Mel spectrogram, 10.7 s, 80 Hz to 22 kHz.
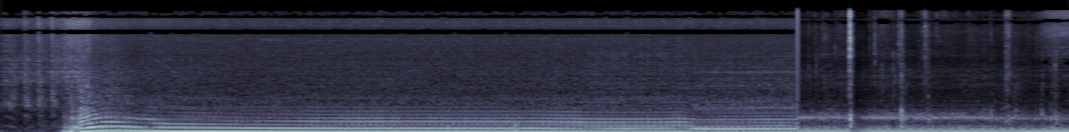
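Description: Nissan 350Z's 3.5-litre V6 cranking on the starter and catching about half a second in with a brief rev flare, then idling steadily at the tailpipes. About eight seconds in, the sound changes abruptly to a steady engine and road sound inside a moving car's cabin, with a sharp click shortly after.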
